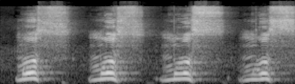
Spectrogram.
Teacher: shofir itu Ada suara desisan ketika dia sukun. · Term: sofir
